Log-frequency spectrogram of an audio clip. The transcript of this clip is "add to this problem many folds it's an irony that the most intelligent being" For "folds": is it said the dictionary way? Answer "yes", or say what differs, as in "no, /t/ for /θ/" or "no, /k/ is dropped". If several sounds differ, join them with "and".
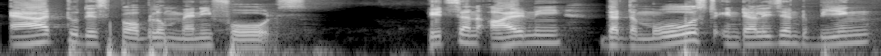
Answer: no, /l/ is dropped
